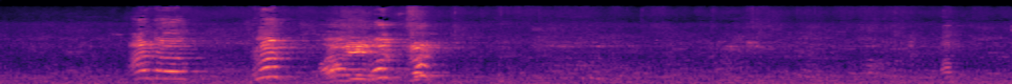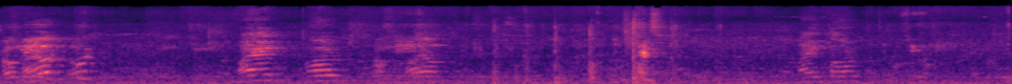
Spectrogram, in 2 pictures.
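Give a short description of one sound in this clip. A man shouts loud commands in a large echoing hall.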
